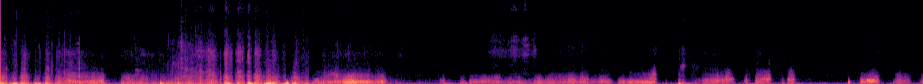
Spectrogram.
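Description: A black cotton swab scratches the canal and lower bowl of a life-size white silicone ear microphone, a solid, soft, rubbery binaural mic. The close, muffled scraping and rubbing is mostly deep and rumbly, in uneven bursts that are louder for the first few seconds and then turn softer and more broken up.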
